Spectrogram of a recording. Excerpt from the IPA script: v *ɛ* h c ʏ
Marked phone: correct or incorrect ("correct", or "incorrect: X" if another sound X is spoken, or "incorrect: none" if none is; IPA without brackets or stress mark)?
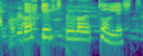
correct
